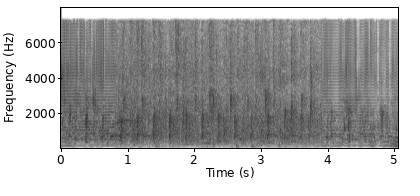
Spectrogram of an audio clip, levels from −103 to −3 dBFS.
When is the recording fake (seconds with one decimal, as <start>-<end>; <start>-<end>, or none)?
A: 0.0-0.8; 3.9-5.1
